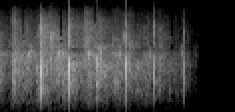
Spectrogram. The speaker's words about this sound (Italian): Grazie davvero, io farei un altro applauso.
